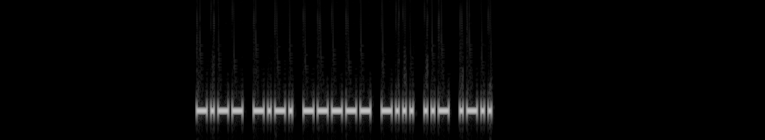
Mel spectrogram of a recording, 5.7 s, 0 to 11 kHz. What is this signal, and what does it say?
Morse code, heard as a keyed tone, about 44 wpm, 700 Hz. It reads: YC0BUL
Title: DXCC-100 Call Signs - 6 Characters - Repeated 3x - 45wpm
